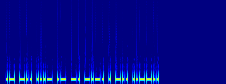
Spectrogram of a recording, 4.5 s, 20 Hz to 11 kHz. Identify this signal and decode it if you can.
Morse code, heard as a keyed tone, about 34 wpm, 700 Hz. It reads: ADVANCED?
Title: Sentences from Top 1200 Words 35wpm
